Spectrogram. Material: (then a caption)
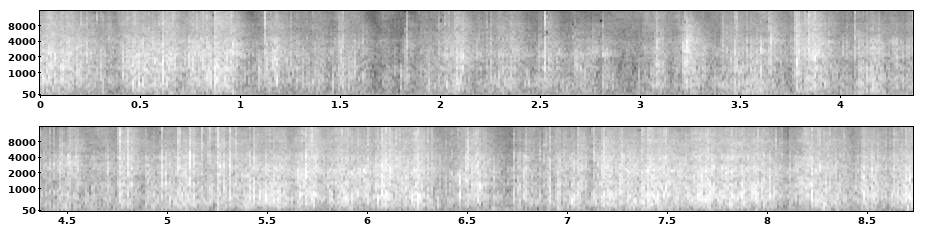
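Glossy paper. Fingertips crumple, squeeze and flip a thick bundle of already wrinkled, blue-and-white glossy printed magazine pages held on a lap. The result is a steady, dense crinkling and crackling with bright, papery bursts and almost no low end, swelling and easing in loudness throughout.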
